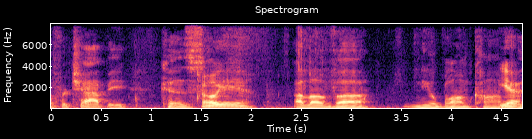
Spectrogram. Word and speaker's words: Neil Blomkamp: Chappie, because I love Neil Blomkamp. Yeah. Is that how you say his name? Yeah, that's right.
